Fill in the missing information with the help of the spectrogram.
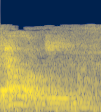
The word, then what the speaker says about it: Elohim: The word there is Elohim, E-L-O-H-I-M, Elohim.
